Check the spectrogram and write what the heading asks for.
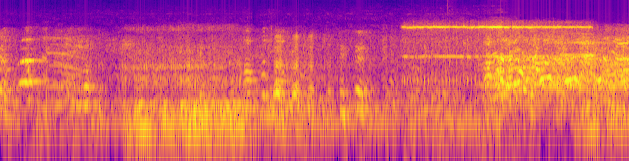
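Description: Low murmuring for the first few seconds. About four seconds in, a high, steady ringing starts, like a bell, and it becomes louder and fuller near the end.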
